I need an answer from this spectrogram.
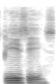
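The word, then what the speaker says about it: Beese: Yeah, the good news of having the name Vince Beasy is that there's only one Vince Beasy.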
